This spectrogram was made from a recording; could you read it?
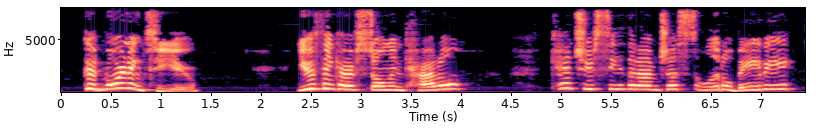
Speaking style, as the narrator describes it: said brightly

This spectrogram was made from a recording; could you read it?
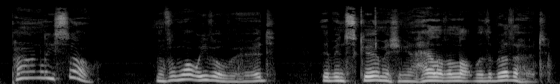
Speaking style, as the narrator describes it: she replied

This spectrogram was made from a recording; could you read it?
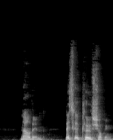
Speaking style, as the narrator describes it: exclaimed Mrs

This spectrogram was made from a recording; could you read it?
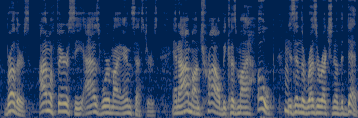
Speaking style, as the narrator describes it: he shouted

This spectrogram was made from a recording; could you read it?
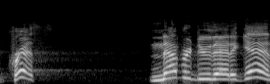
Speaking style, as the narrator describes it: in a very firm voice and fire in his eyes, he said

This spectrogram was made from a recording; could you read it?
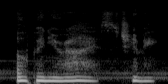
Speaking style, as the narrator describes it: Green whispers

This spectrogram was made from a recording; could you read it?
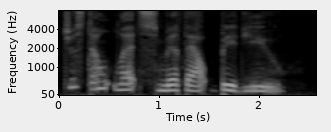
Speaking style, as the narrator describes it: Calvin whispered

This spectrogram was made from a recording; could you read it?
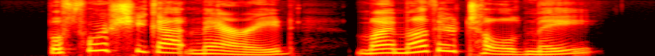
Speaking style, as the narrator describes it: engulfed him in laughter

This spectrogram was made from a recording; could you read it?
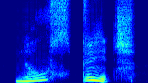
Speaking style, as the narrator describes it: She hissed, whispered

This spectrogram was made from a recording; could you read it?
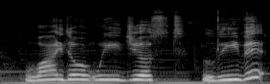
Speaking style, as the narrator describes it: suggested Ernestine timidly

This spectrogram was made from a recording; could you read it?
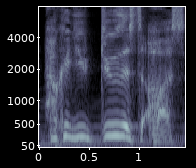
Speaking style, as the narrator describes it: Abimelech exclaimed

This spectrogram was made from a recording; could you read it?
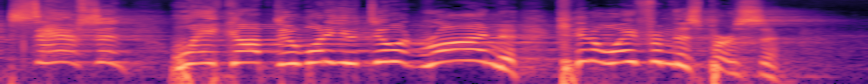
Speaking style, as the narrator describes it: Like, you want to scream into this story and be like

